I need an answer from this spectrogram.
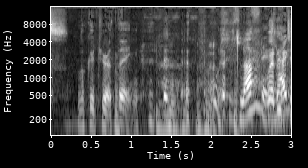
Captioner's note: laughter from the panel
